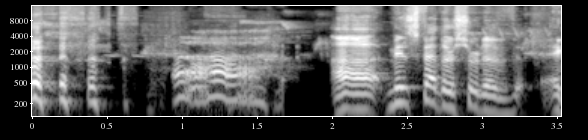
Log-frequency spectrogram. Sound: multiple laughing; groaning

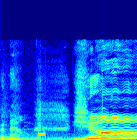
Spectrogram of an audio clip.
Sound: beep

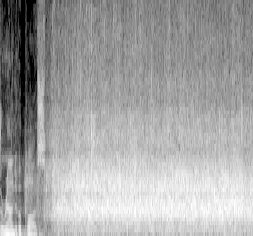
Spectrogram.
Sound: audience clapping

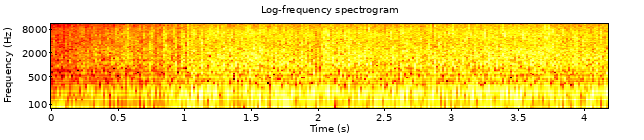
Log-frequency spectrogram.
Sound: sound of rain drops hitting wooden boards

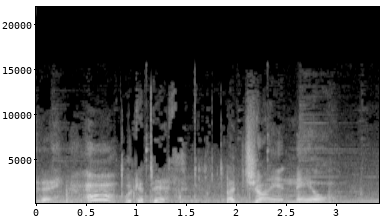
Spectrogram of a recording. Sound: gasp

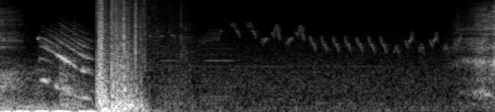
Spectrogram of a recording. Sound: thud; birds chirp

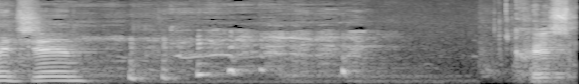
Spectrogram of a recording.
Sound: laughing

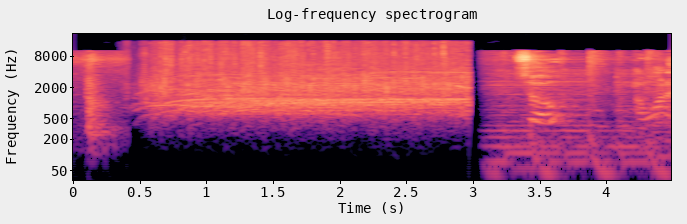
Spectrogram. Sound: cheering

